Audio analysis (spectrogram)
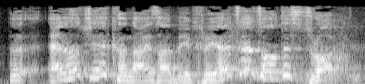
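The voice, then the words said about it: Thick German accent, Einstein impression. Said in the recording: “hit it, Einstein ... Put a little more sauerkraut in the accent.”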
